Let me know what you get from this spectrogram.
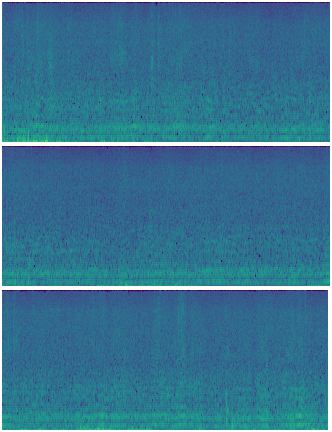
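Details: Many bees arriving at a beehive make a thick low hum, loud at first, quieter through the middle, then swelling again with close passing buzzes after about twelve seconds; action-camera raw recording.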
